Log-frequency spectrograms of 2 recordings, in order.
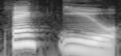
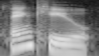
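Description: First: The k is cut off before 'you'. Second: The k runs smoothly into 'you'. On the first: The speaker calls it wrong. "所以不是thank you" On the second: The speaker calls it right. "而是thank you 连到一块儿啊"

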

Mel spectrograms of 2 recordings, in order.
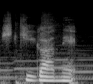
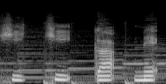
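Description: First: It is said at normal speed. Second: It is said slowly and carefully.

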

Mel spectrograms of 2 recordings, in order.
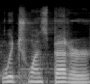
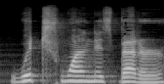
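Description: First: The word 'is' is reduced to 's'. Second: The word 'is' is kept as a syllable.

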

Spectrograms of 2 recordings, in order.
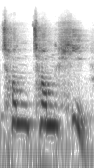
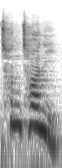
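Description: First: The word is said slowly and separately. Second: The word is said quickly.

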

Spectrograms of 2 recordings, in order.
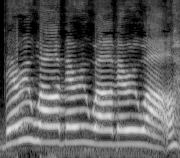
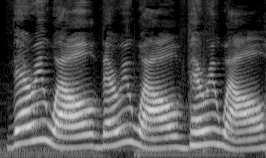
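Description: First: It is said at a faster pace. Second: It is said at a slower pace.

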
